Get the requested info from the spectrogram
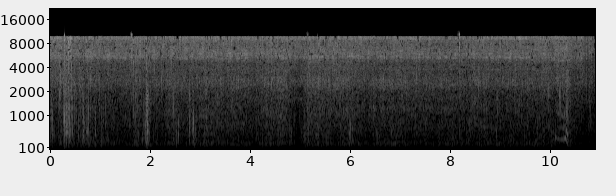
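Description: Mountain bike rolling fast down a dirt forest trail: a steady rush of tyre and riding noise on the bike-mounted camera, with a few sharp knocks from the bike over bumps in the first two seconds.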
